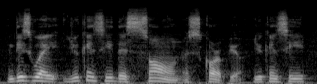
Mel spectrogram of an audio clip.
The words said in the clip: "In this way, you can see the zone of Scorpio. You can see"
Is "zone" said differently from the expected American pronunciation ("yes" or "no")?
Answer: yes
